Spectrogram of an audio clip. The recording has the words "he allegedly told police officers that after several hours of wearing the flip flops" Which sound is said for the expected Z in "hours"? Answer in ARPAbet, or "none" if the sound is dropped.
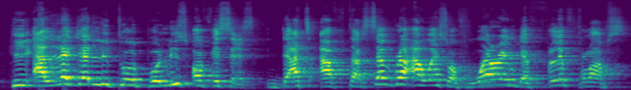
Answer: S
